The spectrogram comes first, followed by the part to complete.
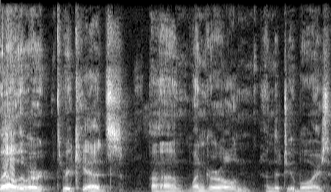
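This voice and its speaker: With a western Pennsylvania accent, a man speaks at a fairly high pitch. His pace is fairly slow and his intonation fairly even. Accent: western Pennsylvania American. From western Pennsylvania (Beaver Falls area). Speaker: family elder interviewed about his life. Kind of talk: family oral-history interview.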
